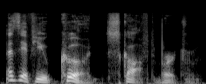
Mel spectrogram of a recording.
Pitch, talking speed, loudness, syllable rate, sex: 120 Hz, 175 wpm, -20 LUFS, 4.3 syllables/s, male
